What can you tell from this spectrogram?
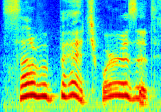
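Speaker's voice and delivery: very high squeaky exasperation; comic frustration. Pretend. Game master hunting a lost page, in high comic frustration.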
